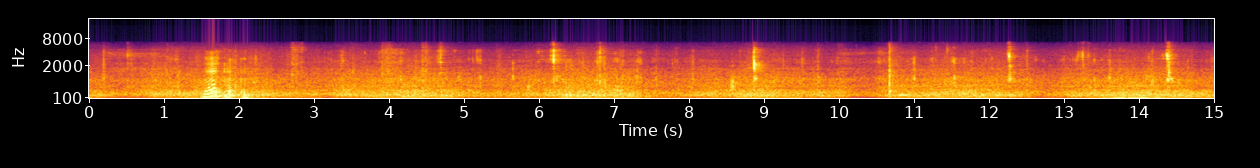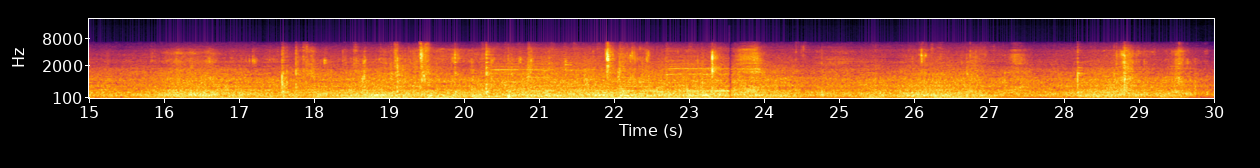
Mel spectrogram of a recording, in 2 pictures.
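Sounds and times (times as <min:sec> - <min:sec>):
person chewing with mouth smacks: 0:16.4 - 0:22.6, 0:28.2 - 0:29.9.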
